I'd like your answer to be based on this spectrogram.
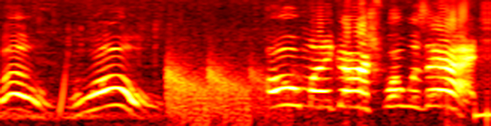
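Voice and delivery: high, loud startled whoa; suddenly shocked, voice jumping up. Real, not acted. Fish suddenly bounces wildly.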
